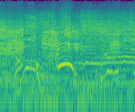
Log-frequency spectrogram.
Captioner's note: pigs snorting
